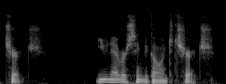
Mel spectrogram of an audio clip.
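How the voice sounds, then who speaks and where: An actor playing an earnest, anxious young small-town pastor in an audio drama, halting and self-deprecating. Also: male voice, fairly low pitch, no room sound, lightly acted. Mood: nervous, awkward.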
